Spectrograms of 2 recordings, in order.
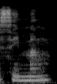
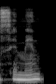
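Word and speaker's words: semaine: Ya no va a ser semán, sino semen. ¿Por qué? Porque este sonido de la n pasa a la e.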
